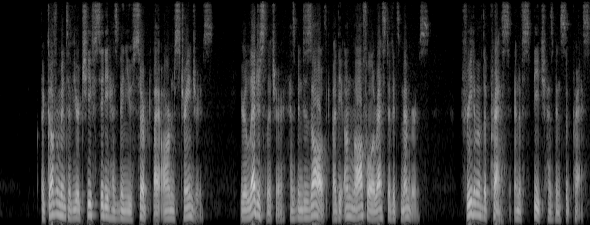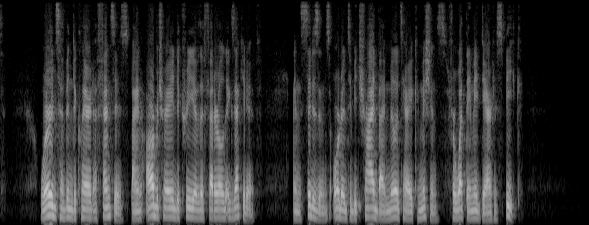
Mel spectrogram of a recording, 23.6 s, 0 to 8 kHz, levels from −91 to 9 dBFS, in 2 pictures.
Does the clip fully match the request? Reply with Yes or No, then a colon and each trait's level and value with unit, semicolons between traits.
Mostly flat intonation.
No: average, 3.6 semitones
